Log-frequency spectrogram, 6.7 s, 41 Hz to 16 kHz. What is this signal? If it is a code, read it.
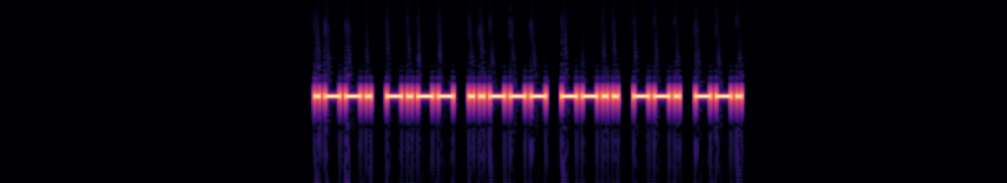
Morse code, heard as a keyed tone, about 36 wpm, 700 Hz. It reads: PY2ZGG
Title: DXCC-100 Call Signs - 6 Characters - Repeated 2x - 35wpm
